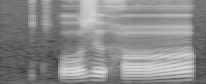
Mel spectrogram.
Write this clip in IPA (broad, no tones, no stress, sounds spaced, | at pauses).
t͡sʼ ɔ z ə h ɑː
